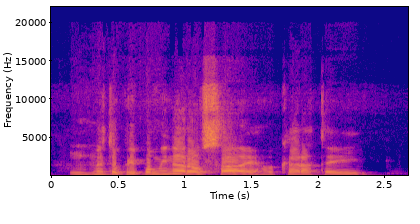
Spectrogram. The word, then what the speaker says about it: karate: Vieš, ako on vyslovuje voodoo, voodoo, mne to pripomína Rosa, jeho karatei. On to vyslovoval karatei, nie karate.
